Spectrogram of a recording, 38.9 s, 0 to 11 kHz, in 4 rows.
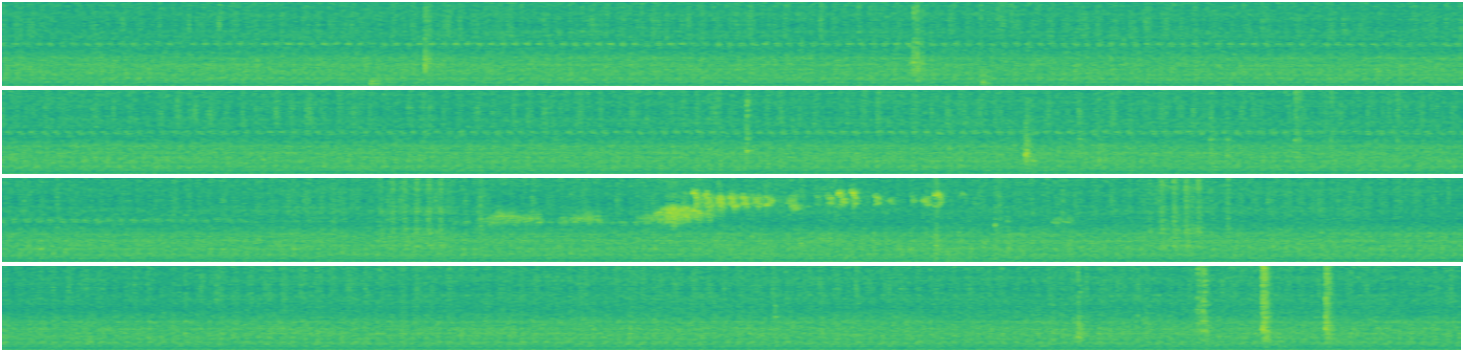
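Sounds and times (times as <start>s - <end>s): sawmill engine running steadily: 0.0s - 38.9s
high-pitched chirping: 21.8s - 27.1s.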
